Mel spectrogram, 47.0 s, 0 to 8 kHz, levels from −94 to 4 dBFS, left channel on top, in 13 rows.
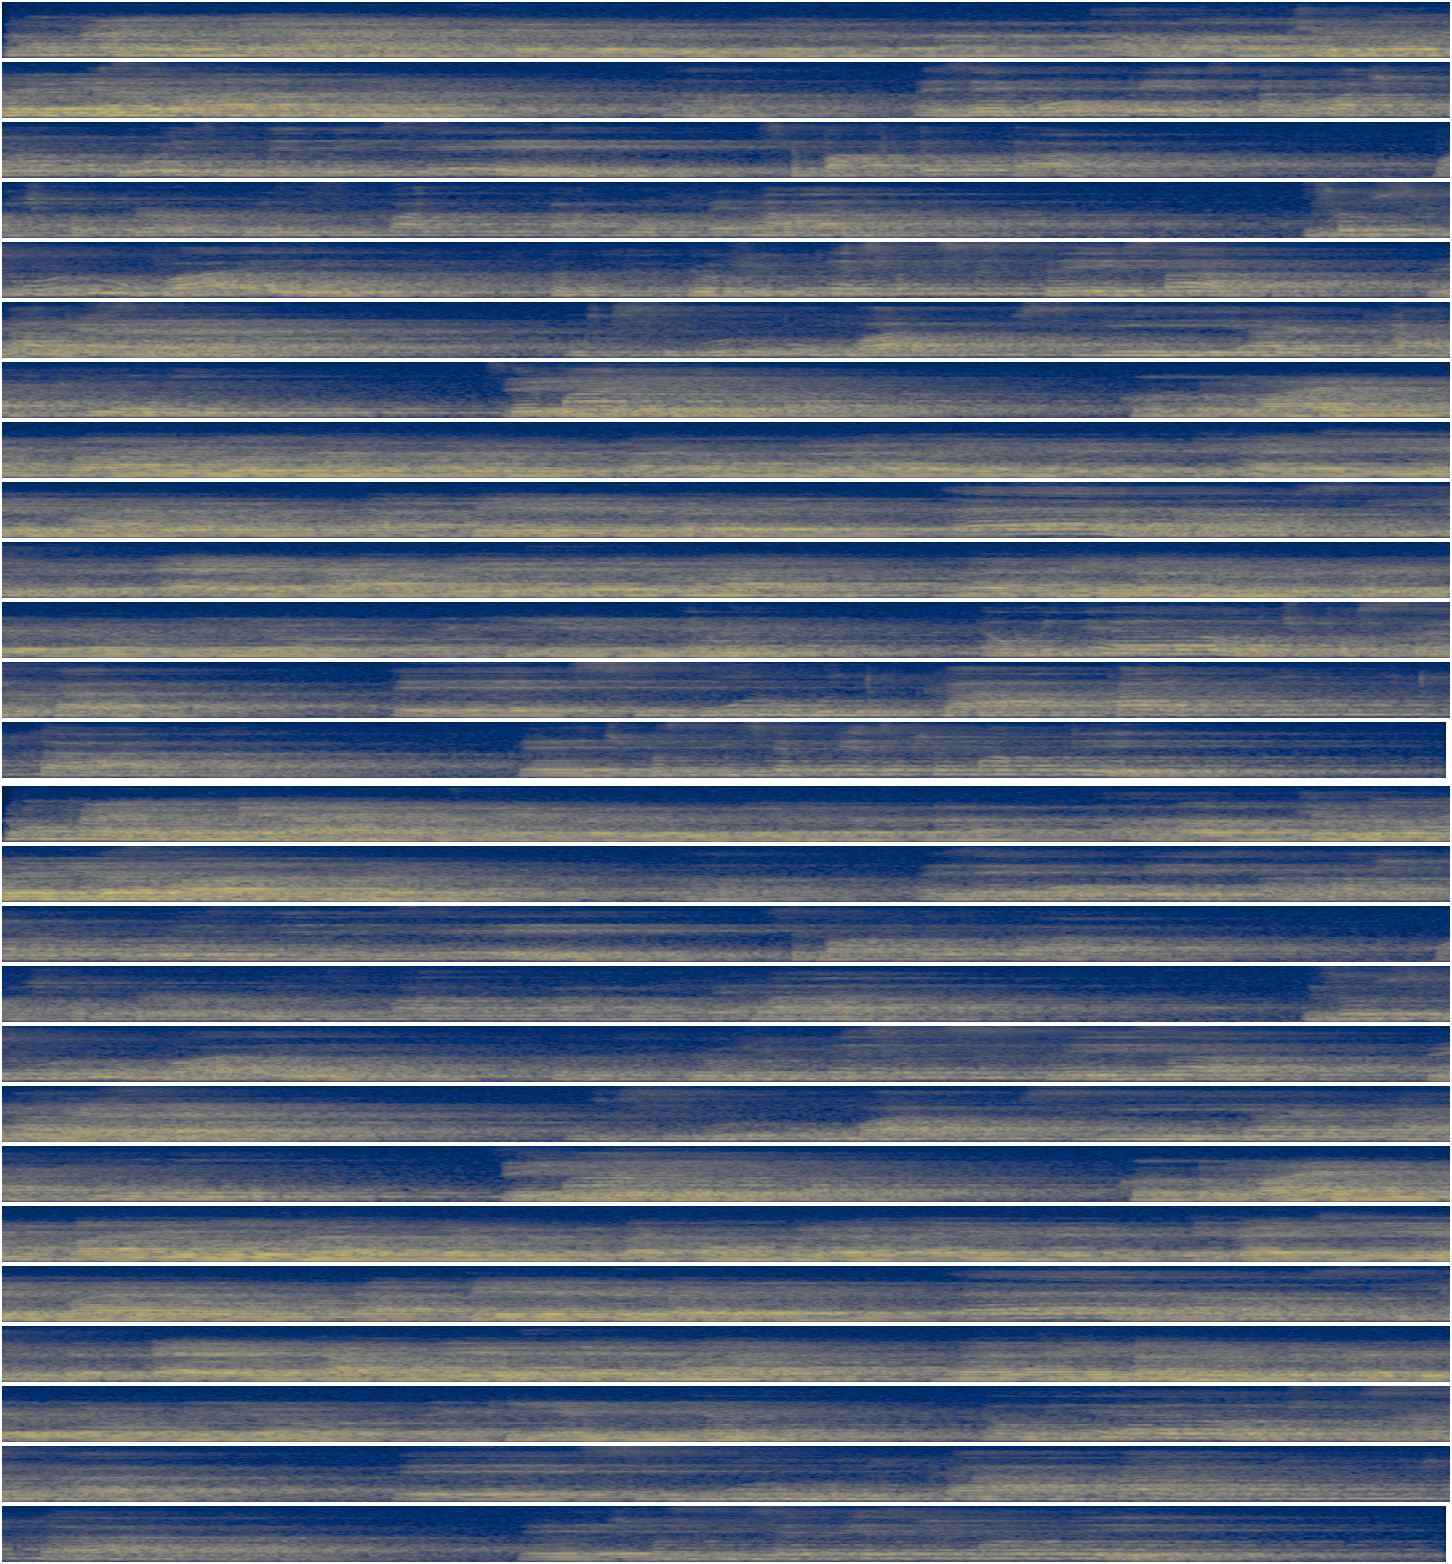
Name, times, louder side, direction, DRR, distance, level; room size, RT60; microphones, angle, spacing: voice 1, 0.0-2.5 2.9-4.7 14.1-14.2 18.0-18.7 23.0-23.5 24.5-31.1 32.6-34.6 34.9-38.1 39.7-39.8, right 1 dB, 40° right, -6 dB, 0.6 m, -27 dB
voice 2, 2.7-3.5 3.8-4.1 5.3-5.5 5.9-8.8 9.2-10.0 10.8-13.1 14.1-15.4 15.8-17.6 18.1-18.7 19.5-22.4 23.0-23.9 31.3-32.7 37.9-38.1 38.6-40.2 40.8-44.1 44.7-46.3, left 1 dB, 65° left, -2 dB, 0.4 m, -32 dB
3.3 x 2.8 x 2.4 m, 2.3 s
head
